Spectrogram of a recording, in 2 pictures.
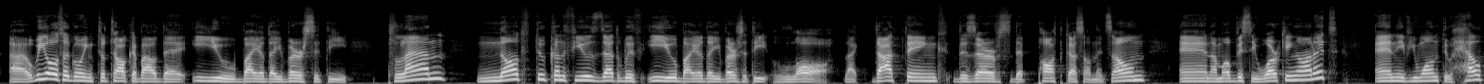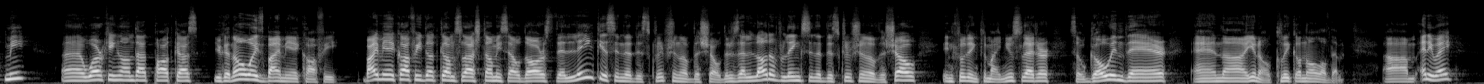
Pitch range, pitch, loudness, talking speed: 140-190 Hz, 160 Hz, -16 LUFS, 195 wpm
